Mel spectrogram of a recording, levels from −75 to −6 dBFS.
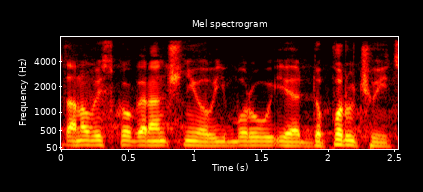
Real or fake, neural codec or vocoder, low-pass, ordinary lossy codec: fake; codec, 16 kHz, 4 kbps, X-Codec, WavLM features, trained on Multilingual LibriSpeech; 7.2 kHz; Opus, 64 kbps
